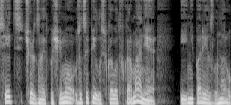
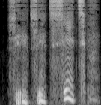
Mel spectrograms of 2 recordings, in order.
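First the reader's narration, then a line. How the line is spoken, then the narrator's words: Anxious whispering crowd. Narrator (Russian): беспокойно зашептали вокруг кота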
